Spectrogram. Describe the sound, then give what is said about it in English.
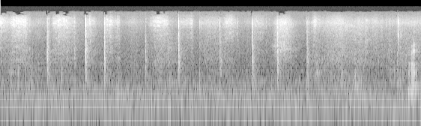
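A diagram is drawn on a board in many quick, scratchy strokes. The rubbing comes in short irregular bursts, with no one talking. “So let's draw this again over here.”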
